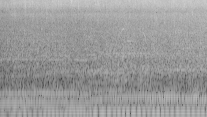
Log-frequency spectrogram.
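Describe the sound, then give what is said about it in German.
A boat engine drives the craft back toward Solothurn, a loud, steady, low throbbing drone whose pulsing pattern shifts slightly partway through. “gibt wieder Gas, fährt zurück auf Solothurn.”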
